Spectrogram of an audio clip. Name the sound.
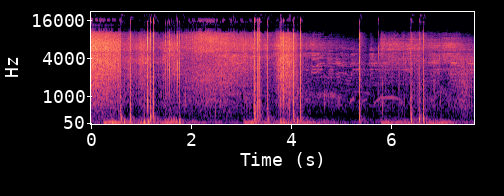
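fireworks display sound effect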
